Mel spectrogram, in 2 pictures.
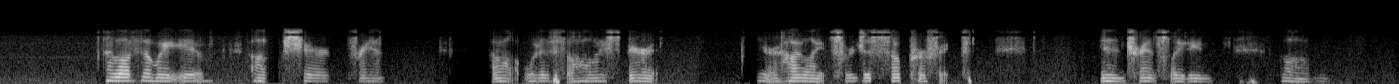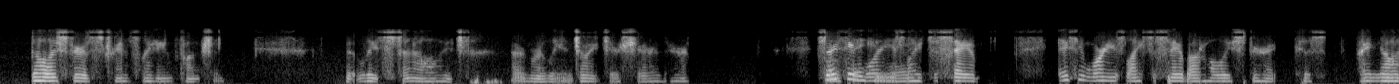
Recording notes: ACIM Daily Conference Call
